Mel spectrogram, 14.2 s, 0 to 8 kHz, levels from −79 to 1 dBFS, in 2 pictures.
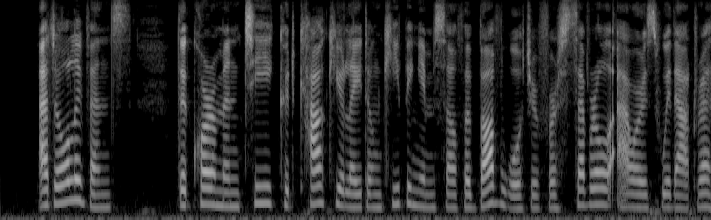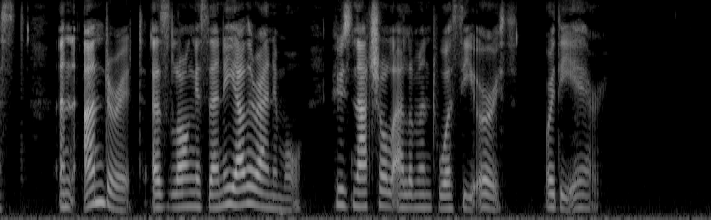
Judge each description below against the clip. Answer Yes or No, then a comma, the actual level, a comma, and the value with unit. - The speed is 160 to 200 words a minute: No, average, 150 wpm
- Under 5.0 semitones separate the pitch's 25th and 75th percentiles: Yes, average, 3.2 semitones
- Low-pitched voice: No, medium, 185 Hz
